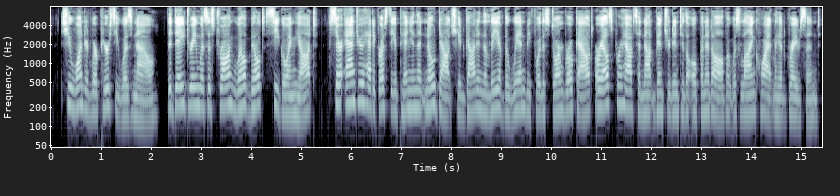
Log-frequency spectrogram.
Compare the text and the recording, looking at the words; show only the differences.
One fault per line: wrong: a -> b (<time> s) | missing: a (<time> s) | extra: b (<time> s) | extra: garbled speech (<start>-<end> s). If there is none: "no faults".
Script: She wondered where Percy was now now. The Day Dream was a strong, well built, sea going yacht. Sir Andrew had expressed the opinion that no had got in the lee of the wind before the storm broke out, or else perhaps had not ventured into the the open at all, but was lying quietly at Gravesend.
missing: now (2.1 s)
extra: doubt she (7.7 s)
missing: the (12.8 s)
